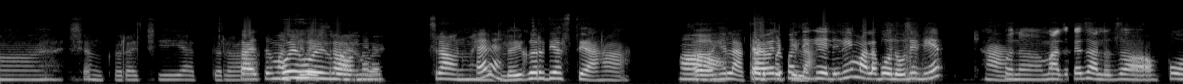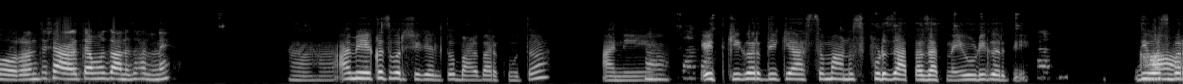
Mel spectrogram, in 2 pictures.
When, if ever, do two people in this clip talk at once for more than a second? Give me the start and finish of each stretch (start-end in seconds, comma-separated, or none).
2.4-3.8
